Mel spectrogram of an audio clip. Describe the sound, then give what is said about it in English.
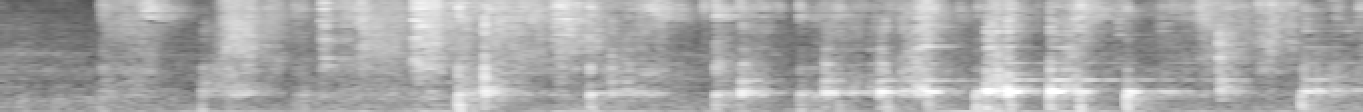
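Washed rice tipped into a saucepan, a steady gritty rustle and patter of grains with light metallic scraping and clinks, moderately loud and continuous for several seconds, with no voices. “So now I'm gonna pop my rice into my saucepan.”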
